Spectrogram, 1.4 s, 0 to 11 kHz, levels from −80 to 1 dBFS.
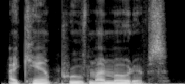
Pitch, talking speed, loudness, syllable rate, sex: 95 Hz, 215 wpm, -17 LUFS, 6.7 syllables/s, male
